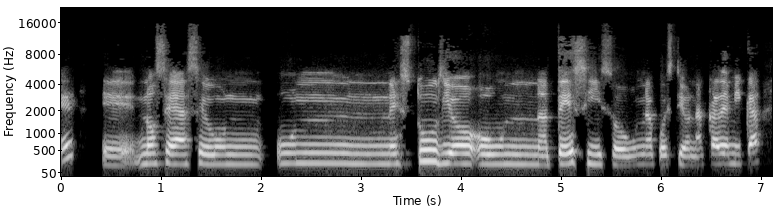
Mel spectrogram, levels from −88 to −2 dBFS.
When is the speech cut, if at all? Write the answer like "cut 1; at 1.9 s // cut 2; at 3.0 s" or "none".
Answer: none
